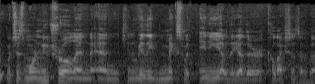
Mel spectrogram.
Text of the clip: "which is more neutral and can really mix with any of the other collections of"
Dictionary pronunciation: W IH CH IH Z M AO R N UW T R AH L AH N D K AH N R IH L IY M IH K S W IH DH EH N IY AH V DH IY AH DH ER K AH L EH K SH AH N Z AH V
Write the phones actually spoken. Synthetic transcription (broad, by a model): W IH CH IH Z M AO R N UW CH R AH L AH N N K AH N R IH L IY M IH K S W IH DH EH N IY AH V DH IY AH DH ER K AH L EH K SH AH N Z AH V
